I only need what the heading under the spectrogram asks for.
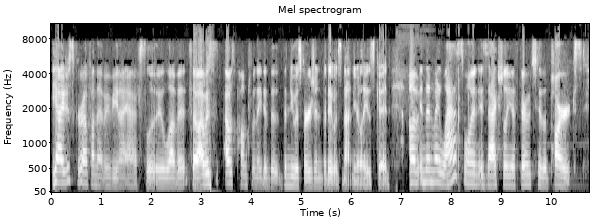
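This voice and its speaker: A woman with a cold and a congested voice, chatting casually as a podcast co-host, laughing often and filling pauses with "um" and "like". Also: on the low side, gravelly, dry recording. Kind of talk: casual chat.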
